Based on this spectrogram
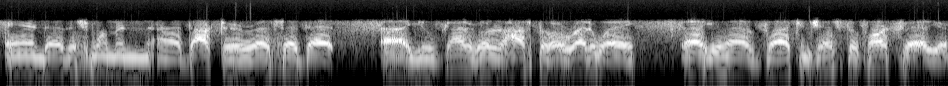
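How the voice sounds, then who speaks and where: Over noticeable background noise, a man with an American accent speaks fairly slowly at a fairly low pitch, his intonation fairly even and his loudness very even. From New York. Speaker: amateur radio operator. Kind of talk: amateur radio net chat. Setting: ham radio transmission.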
